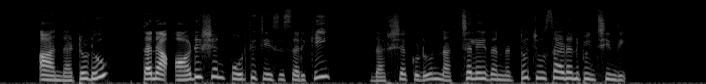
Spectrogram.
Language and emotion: Telugu, disgusted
